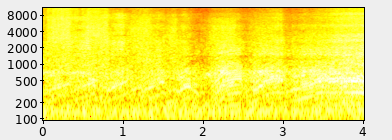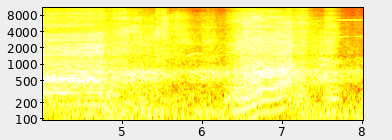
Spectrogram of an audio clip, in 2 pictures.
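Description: Super sedan race car engine on a celebratory victory lap past the grandstand at a Toowoomba clay speedway, a loud continuous roar that swells and fades as it passes, with crowd and track ambience behind.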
